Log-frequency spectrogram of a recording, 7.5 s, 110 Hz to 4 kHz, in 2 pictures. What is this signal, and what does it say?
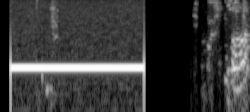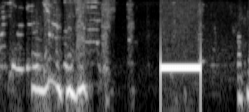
Ringback tone (North America), 440 + 480 Hz, with speech.
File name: out- - - - - .72290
